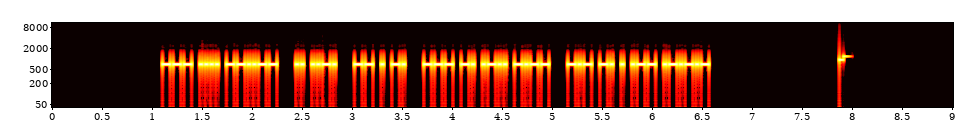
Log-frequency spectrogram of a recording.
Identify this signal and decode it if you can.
Morse code, heard as a keyed tone, about 44 wpm, 700 Hz. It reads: OH, IF MEN ONLY KNEW.
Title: Sentences from Top 500 Words 45wpm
